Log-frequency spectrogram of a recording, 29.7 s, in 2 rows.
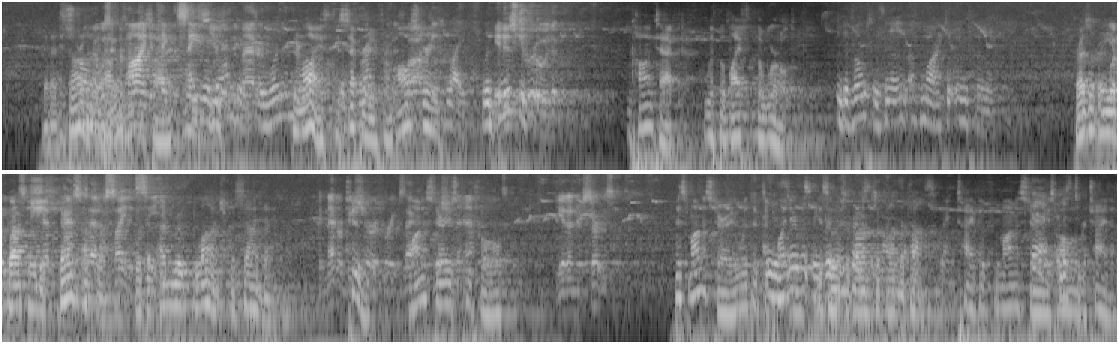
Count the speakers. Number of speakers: four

